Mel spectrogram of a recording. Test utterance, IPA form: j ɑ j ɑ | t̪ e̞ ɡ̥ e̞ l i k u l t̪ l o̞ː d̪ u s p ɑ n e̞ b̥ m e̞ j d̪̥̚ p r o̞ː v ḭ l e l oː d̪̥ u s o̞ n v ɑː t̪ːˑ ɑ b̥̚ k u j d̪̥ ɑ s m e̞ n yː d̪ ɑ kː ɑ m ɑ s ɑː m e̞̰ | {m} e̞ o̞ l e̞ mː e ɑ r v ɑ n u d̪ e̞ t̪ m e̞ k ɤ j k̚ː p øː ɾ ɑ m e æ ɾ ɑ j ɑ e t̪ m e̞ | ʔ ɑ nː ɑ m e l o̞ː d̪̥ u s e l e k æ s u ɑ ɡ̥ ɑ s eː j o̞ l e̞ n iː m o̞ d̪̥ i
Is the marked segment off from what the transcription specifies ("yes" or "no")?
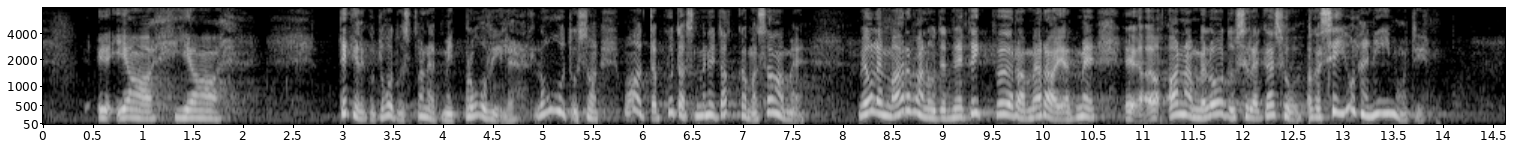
no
